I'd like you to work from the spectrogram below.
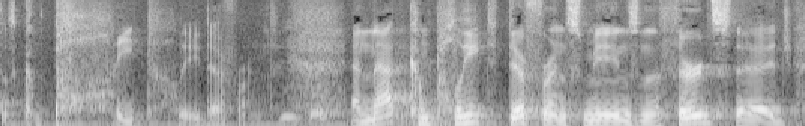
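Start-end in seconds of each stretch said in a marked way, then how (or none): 0.0-1.9 whispered aside. Real, not acted. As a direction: drop to a whisper. Soft end of point.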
